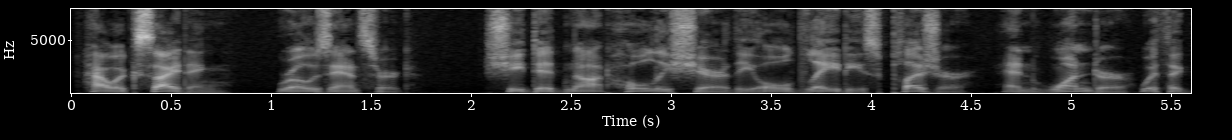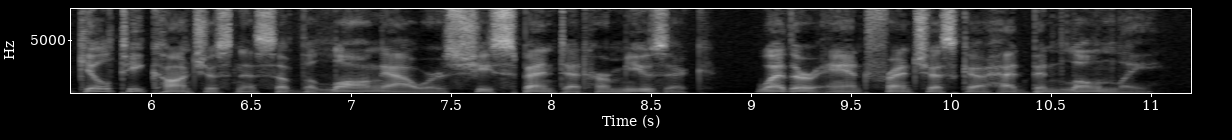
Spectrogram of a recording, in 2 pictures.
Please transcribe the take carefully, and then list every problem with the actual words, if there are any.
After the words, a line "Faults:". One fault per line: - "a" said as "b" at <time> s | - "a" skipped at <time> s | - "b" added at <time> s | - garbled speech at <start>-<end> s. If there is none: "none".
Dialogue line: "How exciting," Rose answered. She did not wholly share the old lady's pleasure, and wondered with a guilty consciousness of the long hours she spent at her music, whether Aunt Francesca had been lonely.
"How exciting," Rose answered. She did not wholly share the old lady's pleasure, and wonder with a guilty consciousness of the long hours she spent at her music, whether Aunt Francesca had been lonely.
Faults:
- "wondered" said as "wonder" at 4.8 s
